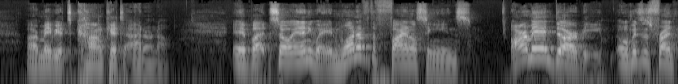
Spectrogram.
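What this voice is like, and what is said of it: Usual voice. Nothing is said of it.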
